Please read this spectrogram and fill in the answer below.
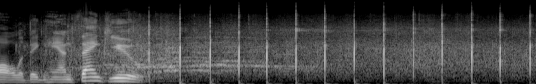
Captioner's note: cheering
